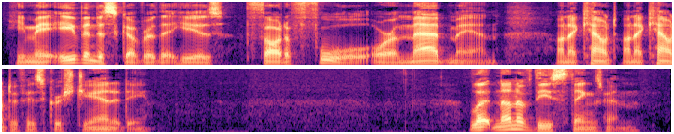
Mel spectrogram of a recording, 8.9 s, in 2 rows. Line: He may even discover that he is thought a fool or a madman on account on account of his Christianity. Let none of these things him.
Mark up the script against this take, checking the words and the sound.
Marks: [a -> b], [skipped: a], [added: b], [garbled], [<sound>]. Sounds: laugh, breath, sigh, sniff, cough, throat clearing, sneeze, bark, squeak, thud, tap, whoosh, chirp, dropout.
He may even discover that he is thought a fool or a madman on account on account of his Christianity. Let none of these things him.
